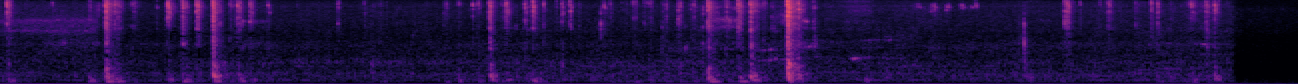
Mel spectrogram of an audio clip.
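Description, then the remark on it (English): Rapid, irregular keyboard typing clicks, fairly quiet, with a few sharper louder keystrokes scattered through a steady run of tapping. No one speaks. “So I can hear your keyboard clicks.”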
